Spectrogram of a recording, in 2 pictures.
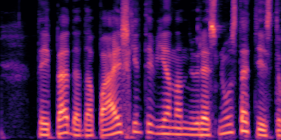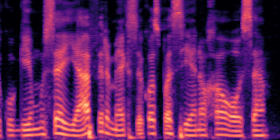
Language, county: Lithuanian, Kaunas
